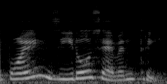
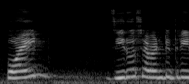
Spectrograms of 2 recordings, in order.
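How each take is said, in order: First: "ज़ीरो सेवन थ्री" with each digit said separately; teacher shows the right way, one digit at a time. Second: "ज़ीरो सेवेंटी थ्री" read as one number, seventy-three; "सेवेंटी थ्री" run together as a single number, to show the mistake; wrong reading. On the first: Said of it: "हम इसको अलग-अलग पढ़ेंगे". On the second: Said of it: "नहीं पढ़ेंगे". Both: Shown as a demonstration.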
